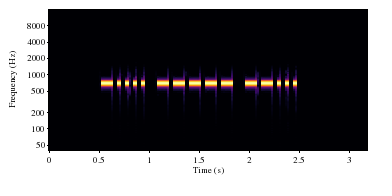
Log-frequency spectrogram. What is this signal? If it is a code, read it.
Morse code, heard as a keyed tone, about 30 wpm, 700 Hz. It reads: 607
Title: Numbers - 3-Digit 30wpm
